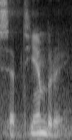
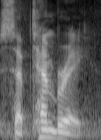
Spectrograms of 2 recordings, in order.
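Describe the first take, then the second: First: The middle syllable is said as tiem. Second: The middle syllable is said as tem. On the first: The speaker calls it right. "It's septiembre" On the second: The speaker calls it wrong. "you don't want to say it septembre, because that's not it"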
